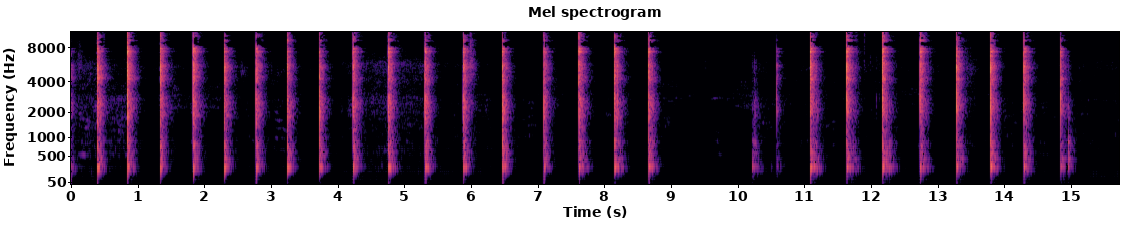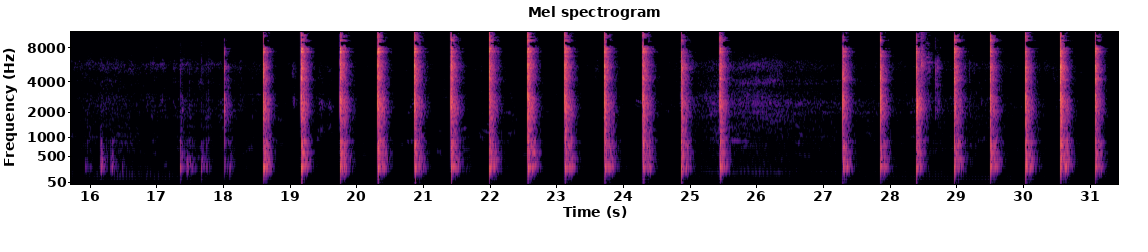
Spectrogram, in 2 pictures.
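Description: Steel claw hammer striking a chunk of gold ore resting on a cloth over a wooden board, breaking it apart. The blows come at about two to three a second in runs, with brief pauses between them.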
